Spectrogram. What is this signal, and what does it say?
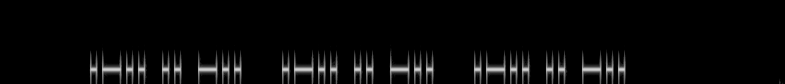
Morse code, heard as a keyed tone, about 20 wpm, 700 Hz. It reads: LID LID LID
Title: Abbreviations Repeated 3x - 20wpm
